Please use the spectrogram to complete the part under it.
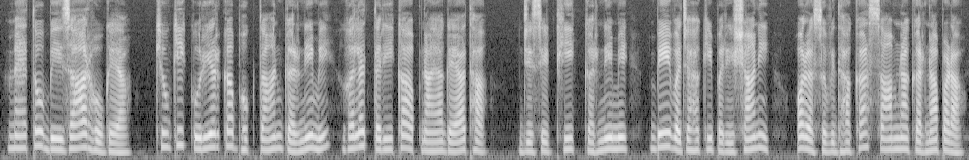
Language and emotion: Hindi, sad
